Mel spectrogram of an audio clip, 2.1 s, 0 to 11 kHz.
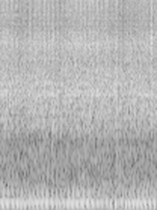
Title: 81 KZ440 Warm Up - Knocking Noise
